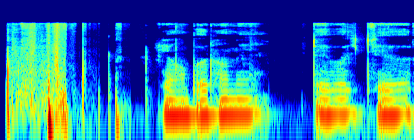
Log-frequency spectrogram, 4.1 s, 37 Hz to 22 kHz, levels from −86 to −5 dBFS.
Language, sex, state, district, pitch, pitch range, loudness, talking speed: Hindi, male, Himachal Pradesh, Shimla, 120 Hz, 115-120 Hz, -25 LUFS, 85 wpm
